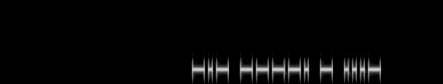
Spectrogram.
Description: Morse code, heard as a keyed tone, about 26 wpm, 700 Hz. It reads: K9TV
